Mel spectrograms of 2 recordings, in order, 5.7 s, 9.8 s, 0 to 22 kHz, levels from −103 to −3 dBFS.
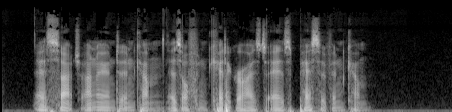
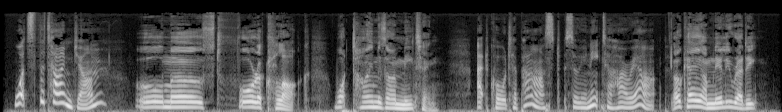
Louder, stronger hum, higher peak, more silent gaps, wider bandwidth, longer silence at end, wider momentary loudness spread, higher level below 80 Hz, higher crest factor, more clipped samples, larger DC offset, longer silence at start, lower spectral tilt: second, -29 LUFS vs -22 LUFS; neither; about the same, -6 dBFS vs -6 dBFS; neither; about the same, 13 kHz vs 13.5 kHz; first, 1.05 s vs 0.35 s; about the same, 11 LU vs 12 LU; first, -38 dBFS vs -44 dBFS; first, 24 dB vs 16 dB; neither; neither; first, 0.4 s vs 0.15 s; second, -4 dB/octave vs -7 dB/octave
